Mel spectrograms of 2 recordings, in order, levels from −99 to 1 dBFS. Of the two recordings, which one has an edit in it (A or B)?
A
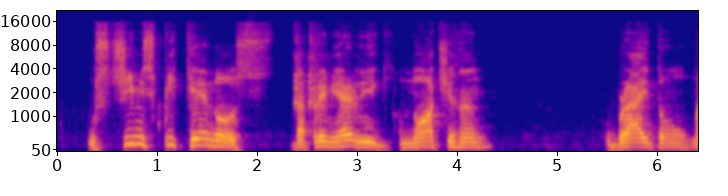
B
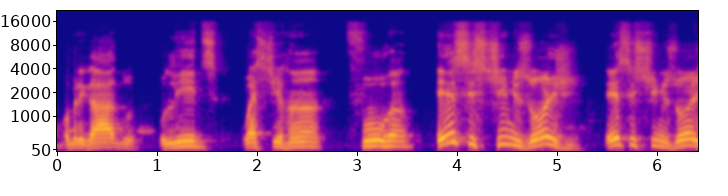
A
